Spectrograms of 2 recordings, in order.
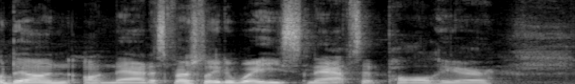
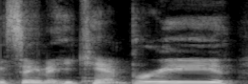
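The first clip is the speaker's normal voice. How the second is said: ordinary talk, nothing marked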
